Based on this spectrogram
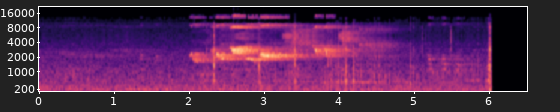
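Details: Common blackbird back in its street territory for spring, singing at 4:15 am on 21 March 2010; after two seconds of quiet, a loud warbled phrase with a scratchy high twittering ending, a few clicks, then silence.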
